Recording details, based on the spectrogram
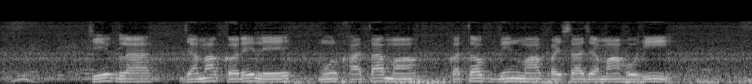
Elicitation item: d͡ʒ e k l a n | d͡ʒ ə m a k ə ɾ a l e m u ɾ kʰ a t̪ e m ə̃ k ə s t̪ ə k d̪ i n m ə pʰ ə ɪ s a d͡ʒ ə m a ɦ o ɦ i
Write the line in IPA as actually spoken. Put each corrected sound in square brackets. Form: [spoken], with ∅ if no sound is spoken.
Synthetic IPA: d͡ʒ e k l a [∅] | d͡ʒ ə m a k ə ɾ [e] l e m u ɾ kʰ a t̪ [a] m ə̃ k ə [∅] t̪ ə k d̪ i n m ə [p] ə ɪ s a d͡ʒ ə m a ɦ o ɦ i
